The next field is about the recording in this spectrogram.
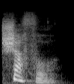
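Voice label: "shuffle", British English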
